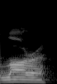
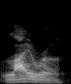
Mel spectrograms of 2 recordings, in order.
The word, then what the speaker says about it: Lyra: trying to build up Lura uh Lyra I keep on getting her name wrong Lyra uh since NXT since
